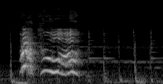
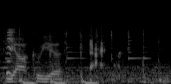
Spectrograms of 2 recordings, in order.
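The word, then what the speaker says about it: Byakuya: Sorry for Bakula. It's Bakuya. Bakala, she must have mispronounced.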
